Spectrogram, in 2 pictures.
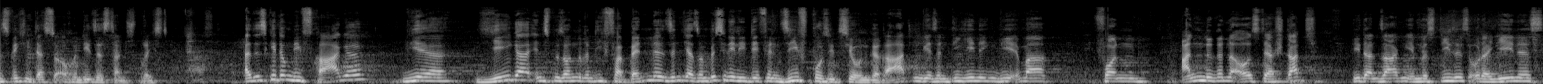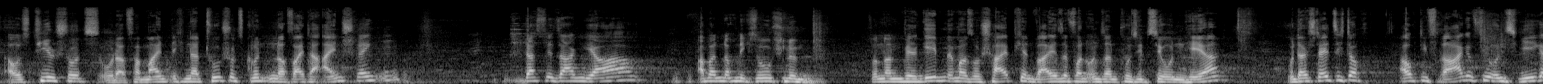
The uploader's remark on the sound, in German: Messe-Rückschau 6/6. Die Tonqualität ist einer Besuchermesse entsprechend und nicht mit den Studio-Folgen vergleichbar.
